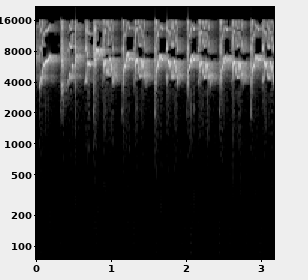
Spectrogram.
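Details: Sunbird singing to challenge a rival: rapid repeated high whistled phrases, each a quick falling-rising sweep, about two to three per second, clean with no other sounds.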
